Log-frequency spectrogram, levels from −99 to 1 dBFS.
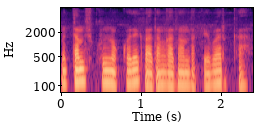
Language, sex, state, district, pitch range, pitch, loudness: Garo, male, Meghalaya, South Garo Hills, 100-115 Hz, 110 Hz, -19 LUFS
